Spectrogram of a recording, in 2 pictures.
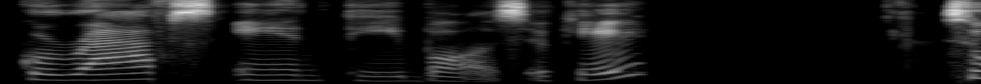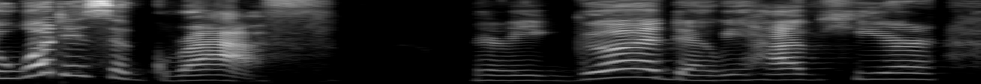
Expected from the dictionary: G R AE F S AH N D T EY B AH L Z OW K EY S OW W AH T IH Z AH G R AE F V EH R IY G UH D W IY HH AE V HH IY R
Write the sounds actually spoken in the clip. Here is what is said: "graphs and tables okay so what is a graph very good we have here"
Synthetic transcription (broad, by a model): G R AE F S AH N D T EY B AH L S OW K EY S OW W AH T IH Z AH G R AE F V EH R IY G UH D W IY HH AE V HH IY R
